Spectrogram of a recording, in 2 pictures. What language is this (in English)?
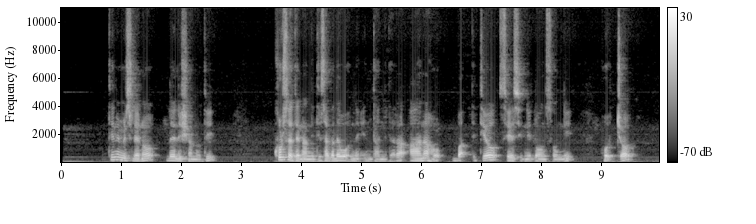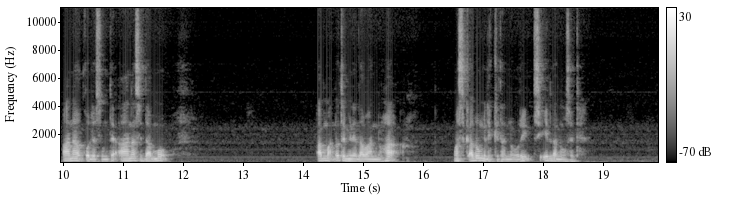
Sidamo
